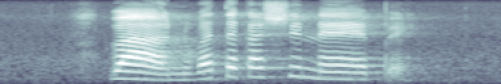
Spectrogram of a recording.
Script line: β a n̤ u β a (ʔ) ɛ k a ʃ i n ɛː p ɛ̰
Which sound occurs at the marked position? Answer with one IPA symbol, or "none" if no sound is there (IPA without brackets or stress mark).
t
